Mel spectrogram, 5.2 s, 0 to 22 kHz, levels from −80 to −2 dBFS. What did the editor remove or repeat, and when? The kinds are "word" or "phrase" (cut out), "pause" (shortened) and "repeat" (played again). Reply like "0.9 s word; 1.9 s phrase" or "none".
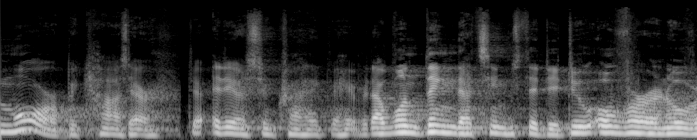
0.9 s word; 1.3 s pause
